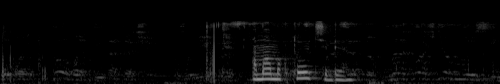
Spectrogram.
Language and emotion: Russian, neutral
